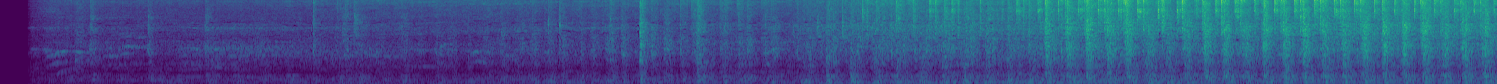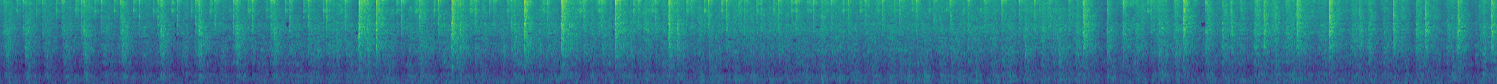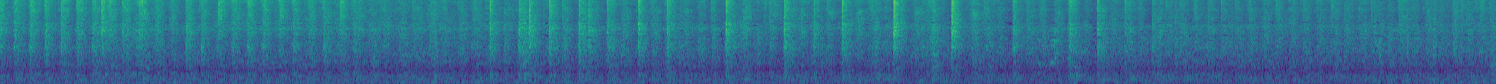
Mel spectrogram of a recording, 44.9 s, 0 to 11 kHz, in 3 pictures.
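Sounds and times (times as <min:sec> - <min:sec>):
washing machine clattering: 0:00.4 - 0:44.9.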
